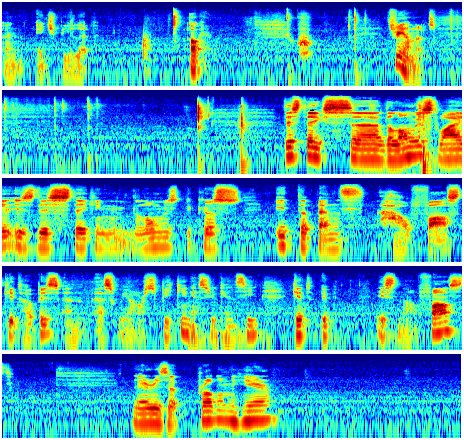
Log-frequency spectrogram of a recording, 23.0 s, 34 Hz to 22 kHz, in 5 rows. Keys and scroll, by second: 2.9 Up, 5.2-5.9 typing, 6.6 Return.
